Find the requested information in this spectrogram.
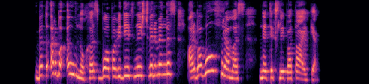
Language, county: Lithuanian, Kaunas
